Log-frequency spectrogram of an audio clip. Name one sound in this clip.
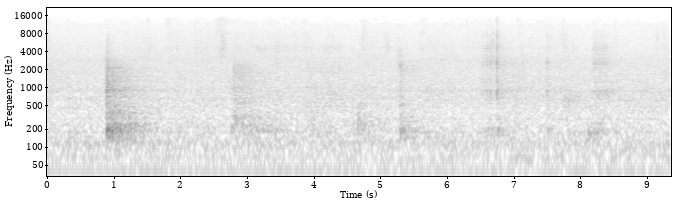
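Footsteps and knocks echo across a large hall.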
